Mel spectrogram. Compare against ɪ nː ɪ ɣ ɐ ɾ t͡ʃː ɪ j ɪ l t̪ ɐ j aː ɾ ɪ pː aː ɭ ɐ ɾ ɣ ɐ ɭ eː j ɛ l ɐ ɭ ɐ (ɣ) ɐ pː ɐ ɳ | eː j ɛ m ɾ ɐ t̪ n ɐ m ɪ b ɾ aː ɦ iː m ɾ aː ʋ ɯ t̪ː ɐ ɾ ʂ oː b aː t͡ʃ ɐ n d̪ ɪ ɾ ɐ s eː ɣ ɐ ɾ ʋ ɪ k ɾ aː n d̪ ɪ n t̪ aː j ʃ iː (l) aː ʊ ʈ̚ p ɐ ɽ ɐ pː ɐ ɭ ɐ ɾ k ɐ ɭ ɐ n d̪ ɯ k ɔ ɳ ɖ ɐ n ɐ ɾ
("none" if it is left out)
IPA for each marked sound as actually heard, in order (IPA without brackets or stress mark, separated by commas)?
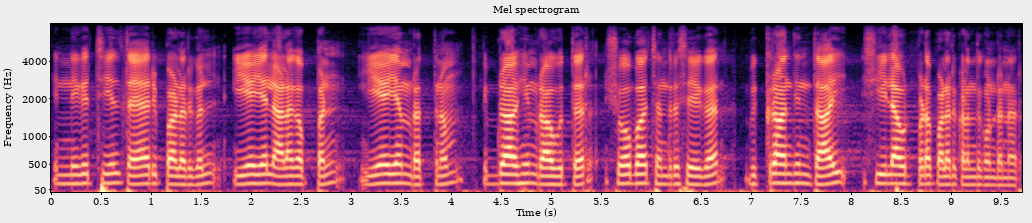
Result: ɣ, l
